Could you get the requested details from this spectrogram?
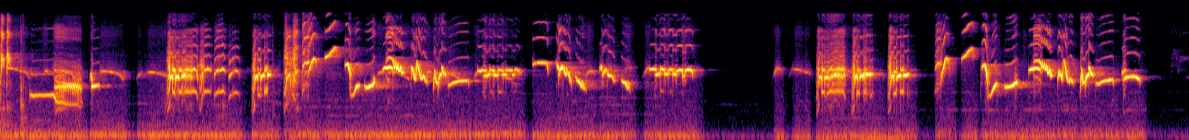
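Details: Oriental magpie-robin (kacer) performing 'isian full' song: long varied phrases of rising and falling whistles, twitters and quick trills. A pause of about a second falls near the middle. A faint low hum sits behind it.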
